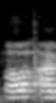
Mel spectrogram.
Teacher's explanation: अ, आ का उच्चारण स्थान कंठ होता है। आप लोग कंठ से बोलिएगा, अ कहिएगा तो कंठ से ही आप लोग कहिएगा, कंठ उच्चारण स्थान होगा।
